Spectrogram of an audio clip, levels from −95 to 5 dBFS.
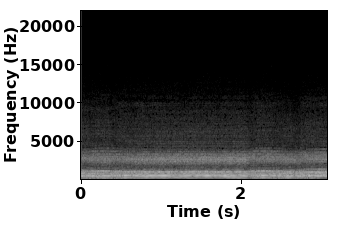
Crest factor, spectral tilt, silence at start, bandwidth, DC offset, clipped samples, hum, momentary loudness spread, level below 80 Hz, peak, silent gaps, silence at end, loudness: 12 dB; -5.5 dB/octave; 0 s; 9.6 kHz; under 0.1%; under 0.1%; none; 3 LU; -76 dBFS; -18 dBFS; none; 0 s; -31 LUFS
